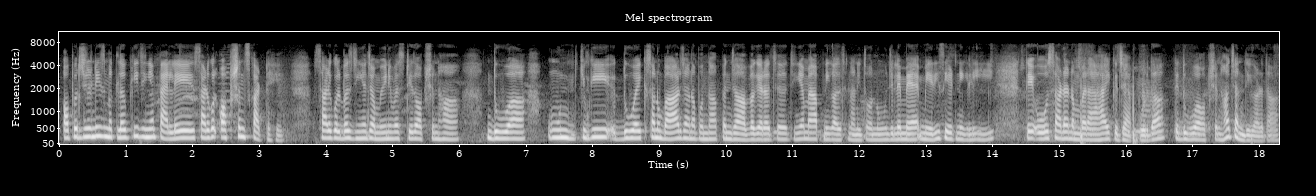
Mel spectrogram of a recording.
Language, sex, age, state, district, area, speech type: Dogri, female, 30-45, Jammu and Kashmir, Jammu, urban, spontaneous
